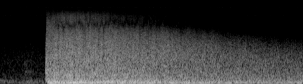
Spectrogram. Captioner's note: booming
